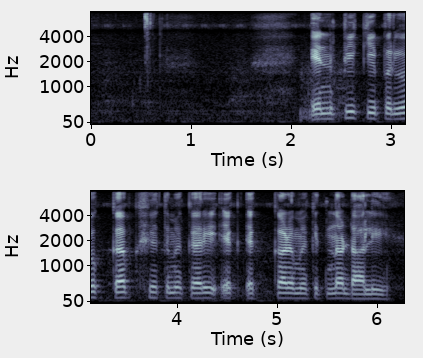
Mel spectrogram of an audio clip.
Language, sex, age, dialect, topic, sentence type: Magahi, male, 60-100, Central/Standard, agriculture, question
